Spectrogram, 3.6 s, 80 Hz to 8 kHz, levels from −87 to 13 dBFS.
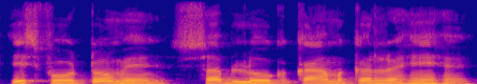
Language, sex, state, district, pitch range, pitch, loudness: Hindi, male, Assam, Kamrup Metropolitan, 155-180 Hz, 155 Hz, -13 LUFS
